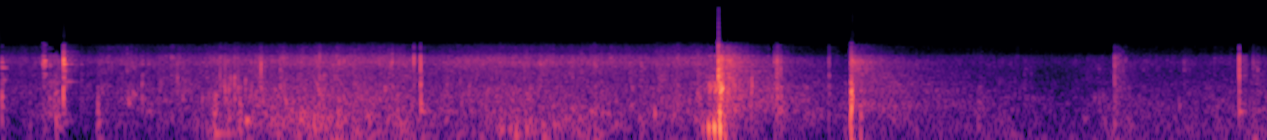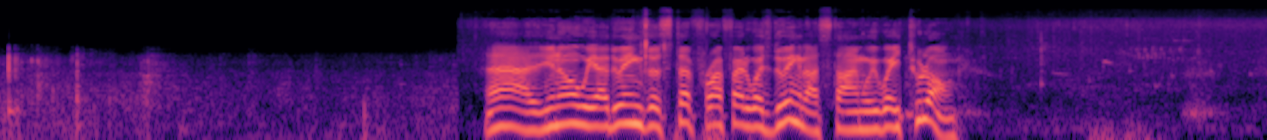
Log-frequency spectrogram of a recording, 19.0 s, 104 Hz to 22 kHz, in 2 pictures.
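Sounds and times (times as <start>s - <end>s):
reeds rustling: 13.0s - 19.0s.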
